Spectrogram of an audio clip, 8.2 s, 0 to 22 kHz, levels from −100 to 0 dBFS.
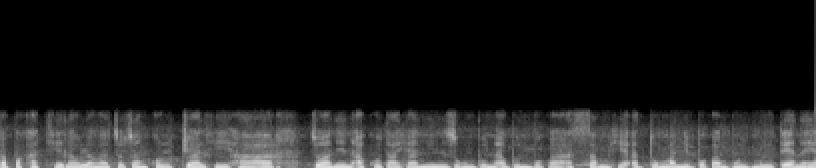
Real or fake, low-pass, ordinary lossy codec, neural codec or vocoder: fake; 7.2 kHz; Opus, 24 kbps; vocoder, 44.1 kHz, 80 mel bands, Vocos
